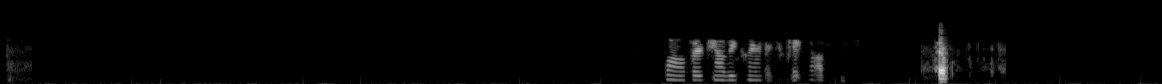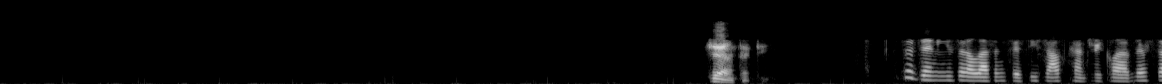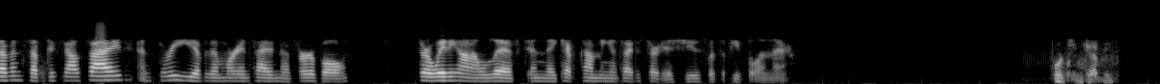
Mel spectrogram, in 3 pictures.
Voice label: Scottsdale PD Scottsdale Police, scanner audio; SCTSDLE PD - PD2; ThompsonPeakHigh

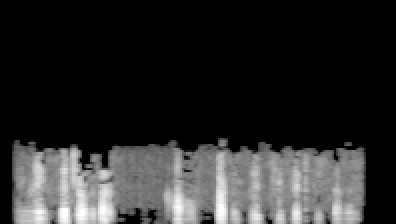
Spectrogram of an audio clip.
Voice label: Sheriffs Office, scanner

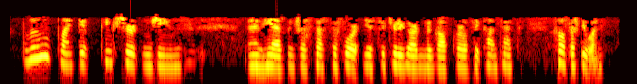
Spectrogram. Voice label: Police Dispatch

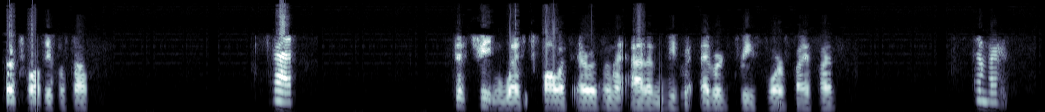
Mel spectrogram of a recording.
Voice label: Tempe Police, scanner audio; SimulcastF-Tempe

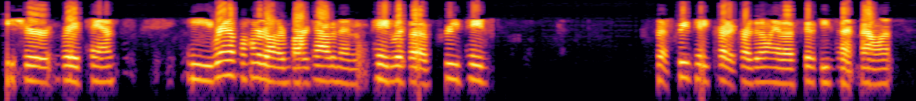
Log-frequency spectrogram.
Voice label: Tempe Police, scanner; SimulcastF-Tempe; TEMPE PD A02

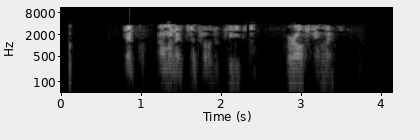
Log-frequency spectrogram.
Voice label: PD Dispatch

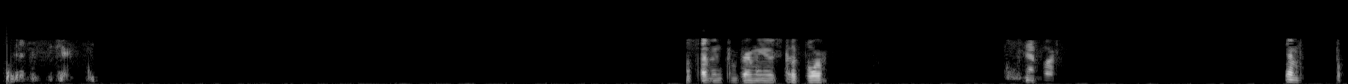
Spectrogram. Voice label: Police, scanner audio trunk

